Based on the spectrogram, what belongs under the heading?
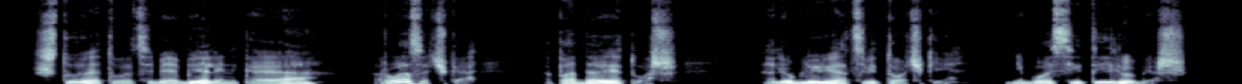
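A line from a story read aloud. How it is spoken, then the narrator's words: Very quiet. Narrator (Russian): Он сказал так тихо, при общем говоре слышала его только Литта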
